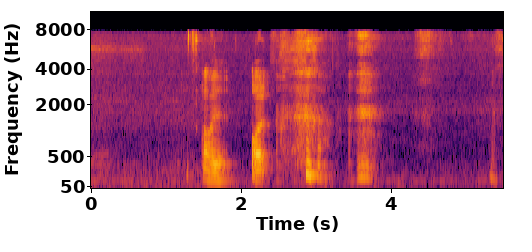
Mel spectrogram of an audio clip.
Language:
English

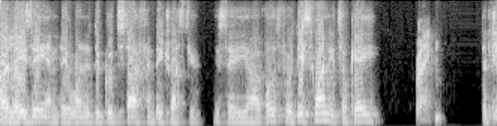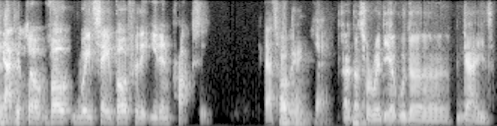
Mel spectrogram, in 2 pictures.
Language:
English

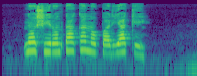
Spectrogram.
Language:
South Ucayali Ashéninka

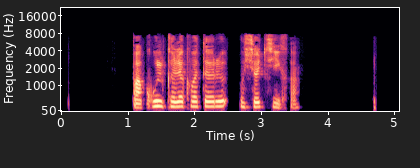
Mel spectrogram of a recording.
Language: Belarusian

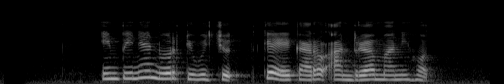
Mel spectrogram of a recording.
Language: Javanese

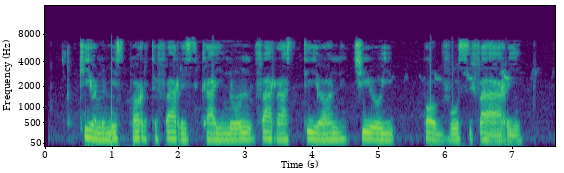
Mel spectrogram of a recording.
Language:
Esperanto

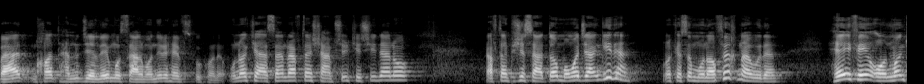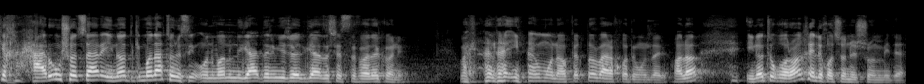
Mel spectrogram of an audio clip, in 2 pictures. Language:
Persian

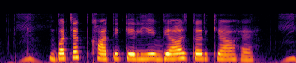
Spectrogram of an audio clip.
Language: Hindi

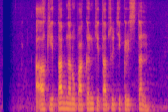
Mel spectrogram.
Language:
Sundanese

